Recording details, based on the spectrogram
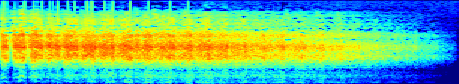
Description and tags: laugh clowny ghoul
